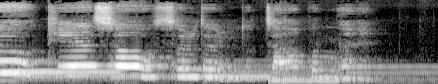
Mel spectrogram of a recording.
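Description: A woman singing a slow melody to her own electric keyboard accompaniment. Her voice drops out near the end, leaving a held keyboard chord.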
